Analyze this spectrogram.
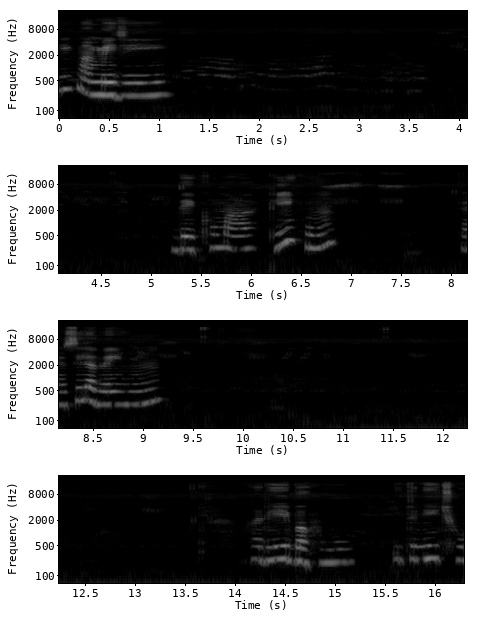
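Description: A young woman sings close by, in short phrases with pauses.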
